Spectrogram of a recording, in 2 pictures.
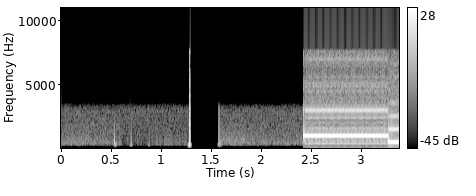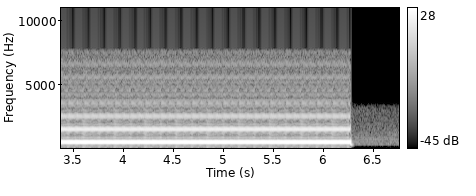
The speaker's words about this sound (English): Echo 3 Air, stand by for tone.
